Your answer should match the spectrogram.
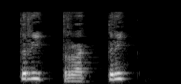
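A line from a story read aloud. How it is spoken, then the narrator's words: Cheerful rods speaking. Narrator (Russian): весело сказал прутья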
